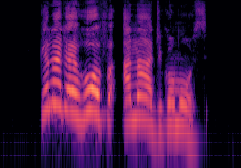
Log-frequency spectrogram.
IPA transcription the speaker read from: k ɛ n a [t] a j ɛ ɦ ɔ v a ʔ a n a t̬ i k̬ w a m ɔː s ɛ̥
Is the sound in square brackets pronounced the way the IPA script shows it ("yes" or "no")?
no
